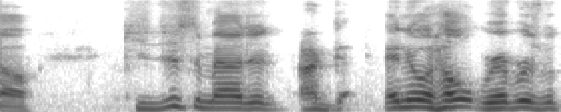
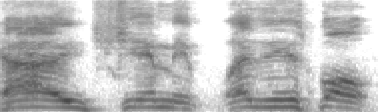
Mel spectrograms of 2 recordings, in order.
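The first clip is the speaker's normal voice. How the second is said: mimicking Tony Romo; 5 semitones higher than usual. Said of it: "he's like".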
